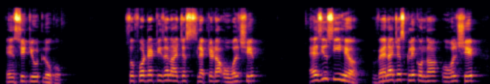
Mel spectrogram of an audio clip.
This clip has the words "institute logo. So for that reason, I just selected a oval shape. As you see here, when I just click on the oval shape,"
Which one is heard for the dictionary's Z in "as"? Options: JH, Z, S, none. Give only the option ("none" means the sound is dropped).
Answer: Z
